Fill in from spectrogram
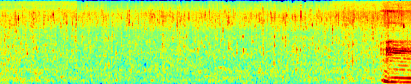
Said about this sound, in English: He was very into fishing, but it was not only the fishing, it was the element of running water, the sounds of running water, and the smells of running water.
